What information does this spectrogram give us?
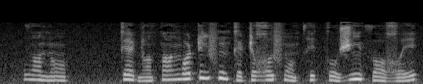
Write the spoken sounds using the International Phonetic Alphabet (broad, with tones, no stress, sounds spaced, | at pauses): ðˤ ĩ˧˩ n ɔ̃˧˩ | k ɛ˧˩ ɖ ɔ̃˧˩˧ tˤ ã˧˥ ŋ ɔ˧˥ ʈ i˧˥ f ũ˥˧ k ɛ˧˩˧ ʈ ɪ˧ ʁʷ i˧˥ f ɔ̃˧˩˧ t̪ʰ ɪ˧ k o˧˩˧ ʒ ĩ˥˧ θ ɔ˧˩ ʁʷ e˧˥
